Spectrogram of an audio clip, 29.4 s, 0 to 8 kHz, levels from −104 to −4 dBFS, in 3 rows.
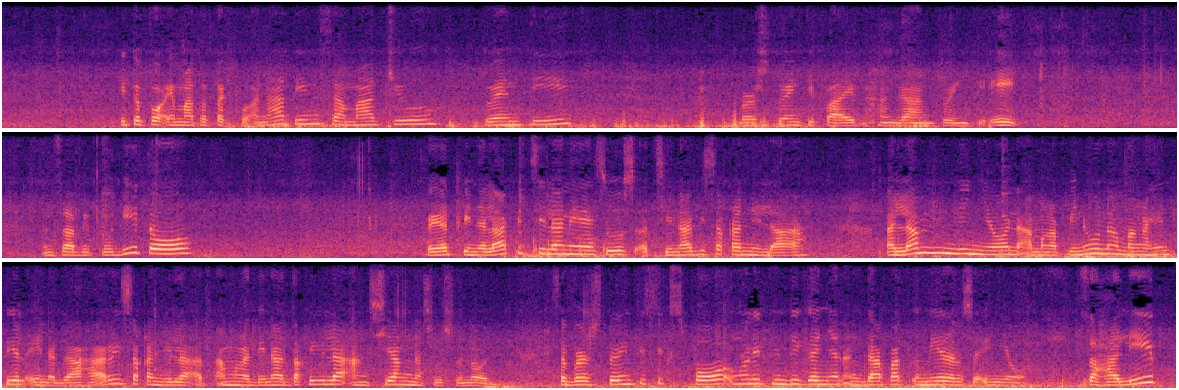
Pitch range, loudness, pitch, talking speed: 195-250 Hz, -20 LUFS, 220 Hz, 120 wpm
